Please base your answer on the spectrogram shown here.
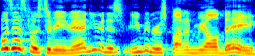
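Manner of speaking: offended tone.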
